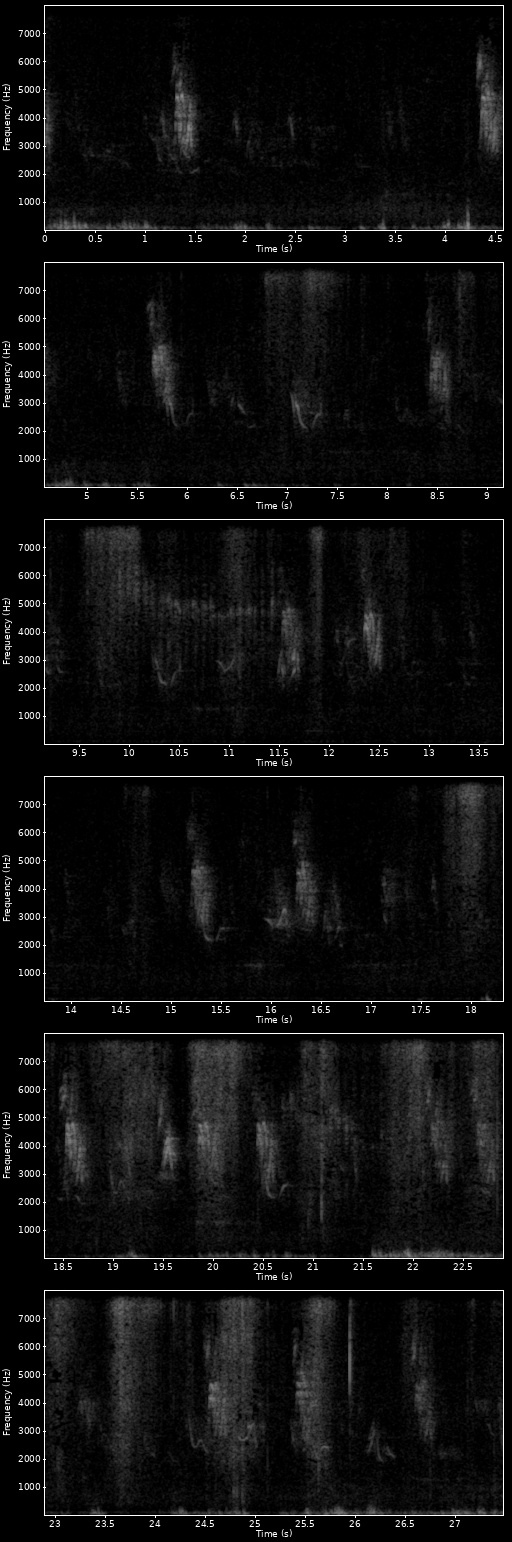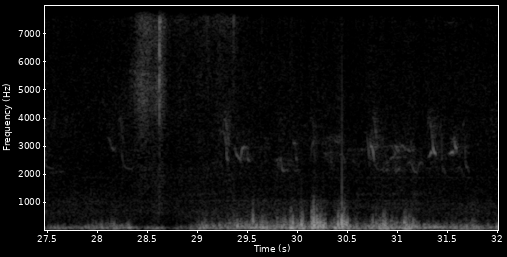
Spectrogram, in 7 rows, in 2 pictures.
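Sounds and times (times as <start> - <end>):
faint outdoor background noise: 0.0 - 32.0
birds chirping: 0.4 - 31.8.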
